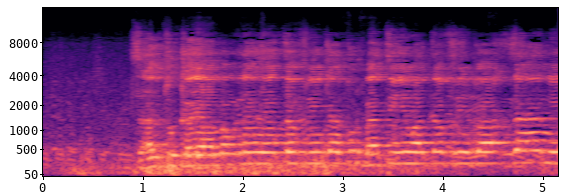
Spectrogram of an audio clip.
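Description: A man chants in a strong, drawn-out voice through a microphone and loudspeaker, outdoors.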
